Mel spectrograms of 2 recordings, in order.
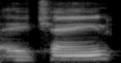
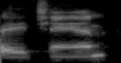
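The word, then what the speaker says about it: Achane: and were bidding for Devon a chain or a Chan however you want to pronounce it and what does that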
